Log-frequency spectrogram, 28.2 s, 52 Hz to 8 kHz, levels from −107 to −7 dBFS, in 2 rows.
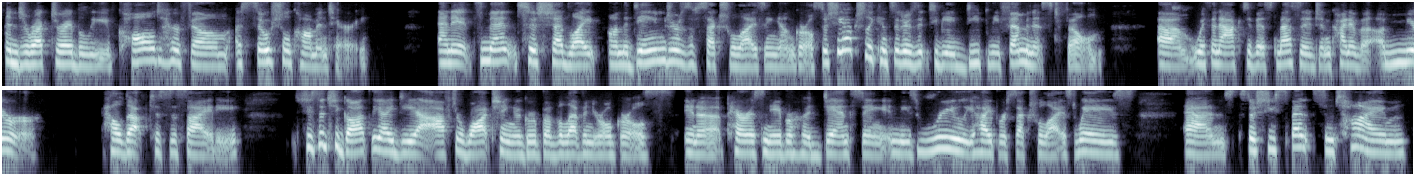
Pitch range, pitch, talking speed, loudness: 180-215 Hz, 195 Hz, 170 wpm, -22 LUFS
